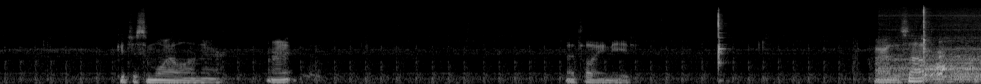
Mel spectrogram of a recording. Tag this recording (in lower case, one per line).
speech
